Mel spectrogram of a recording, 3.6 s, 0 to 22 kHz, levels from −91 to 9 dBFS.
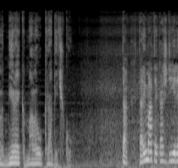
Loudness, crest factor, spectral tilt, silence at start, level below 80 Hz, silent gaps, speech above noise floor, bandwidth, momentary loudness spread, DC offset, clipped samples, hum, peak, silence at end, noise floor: -23 LUFS; 18 dB; -5.5 dB/octave; 0 s; -42 dBFS; none; 24 dB; 17 kHz; 21 LU; under 0.1%; under 0.1%; none; -4 dBFS; 0 s; -45 dBFS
